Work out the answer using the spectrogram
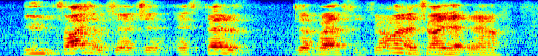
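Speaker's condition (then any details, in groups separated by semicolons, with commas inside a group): Tongue cancer surgery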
